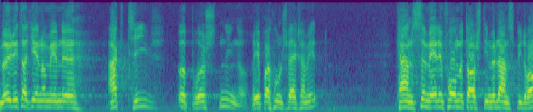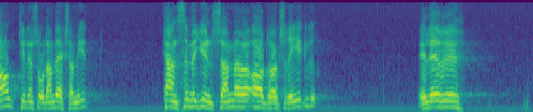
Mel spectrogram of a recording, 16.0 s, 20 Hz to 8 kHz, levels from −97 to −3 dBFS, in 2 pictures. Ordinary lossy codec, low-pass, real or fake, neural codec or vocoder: none; 7.2 kHz; real; none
